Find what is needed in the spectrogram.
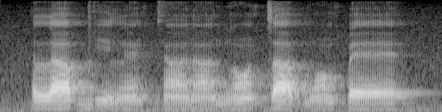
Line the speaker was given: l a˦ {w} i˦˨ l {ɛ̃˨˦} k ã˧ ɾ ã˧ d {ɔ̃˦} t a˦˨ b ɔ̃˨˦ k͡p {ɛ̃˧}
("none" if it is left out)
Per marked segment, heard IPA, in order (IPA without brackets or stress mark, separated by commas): b, ɛ̃˨˦, ɔ̃˦, ɛ˧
